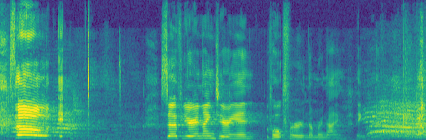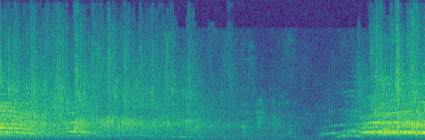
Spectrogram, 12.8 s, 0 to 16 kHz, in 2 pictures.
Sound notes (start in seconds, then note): 0.0 laughing; 5.5 crowd cheering and clapping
